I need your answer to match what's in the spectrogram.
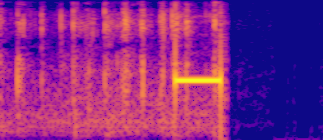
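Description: A rapid run of short, clear touch-tone telephone dialing beeps ends in one longer steady beep, then silence. No one speaks.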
